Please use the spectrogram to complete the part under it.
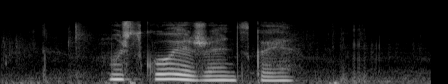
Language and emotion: Russian, sad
